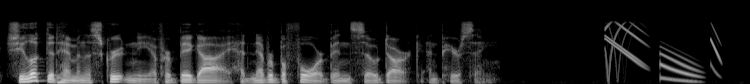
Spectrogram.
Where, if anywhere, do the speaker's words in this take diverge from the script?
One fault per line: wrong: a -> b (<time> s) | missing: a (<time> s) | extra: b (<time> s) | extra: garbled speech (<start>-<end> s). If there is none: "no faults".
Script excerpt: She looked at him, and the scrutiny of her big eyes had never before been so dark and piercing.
wrong: eyes -> eye (2.0 s)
